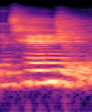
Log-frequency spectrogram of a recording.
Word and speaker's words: Patanjali: And can you pronounce it again for me? Potentially. Patanjali.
